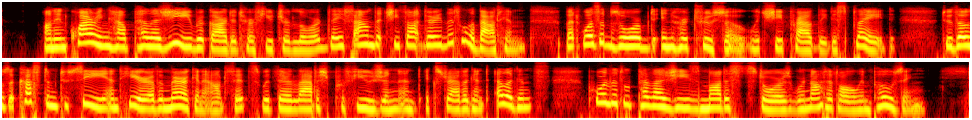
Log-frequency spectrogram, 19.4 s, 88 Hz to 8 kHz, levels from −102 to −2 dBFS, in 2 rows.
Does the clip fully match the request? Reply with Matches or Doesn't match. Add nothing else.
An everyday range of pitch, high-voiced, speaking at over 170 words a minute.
Doesn't match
